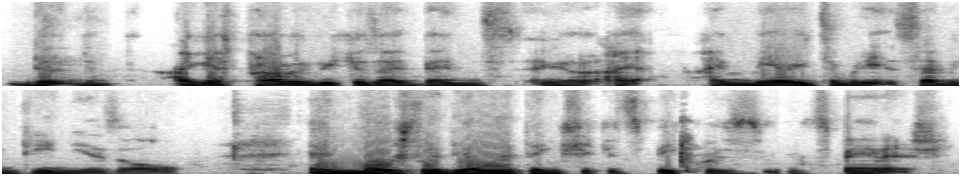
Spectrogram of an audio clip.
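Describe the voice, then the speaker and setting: Man, middle-aged, American, mellow dark tone, rambling casual co-host. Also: mid-range voice, moderate pace, breathy edge, no echo, rough recording. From United States. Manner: rambling, repeats words often. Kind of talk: casual panel chat.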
